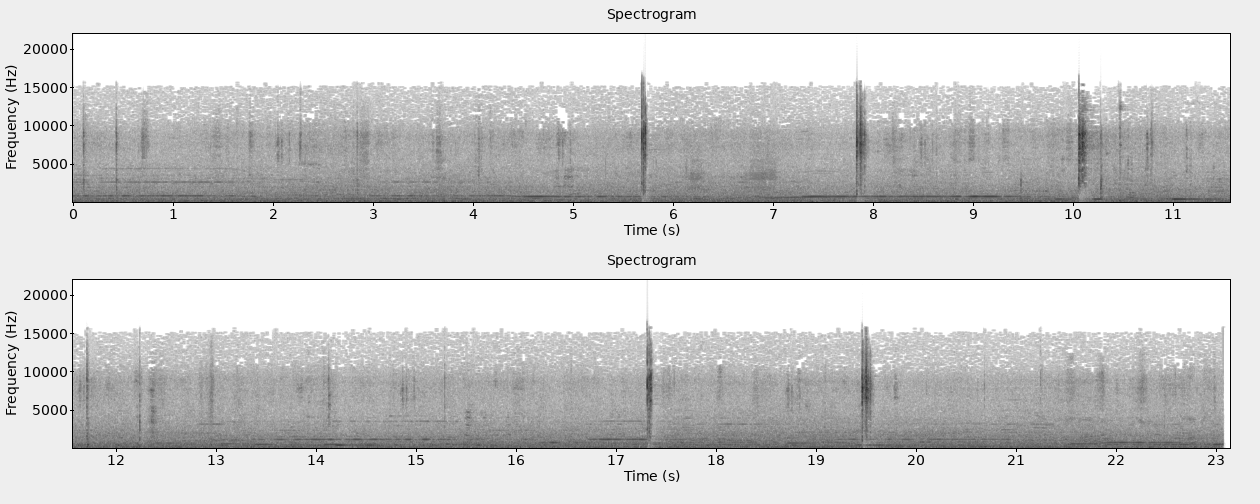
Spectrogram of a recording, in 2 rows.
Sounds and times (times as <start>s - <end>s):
Music: 0.0s - 23.1s.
